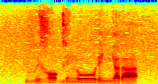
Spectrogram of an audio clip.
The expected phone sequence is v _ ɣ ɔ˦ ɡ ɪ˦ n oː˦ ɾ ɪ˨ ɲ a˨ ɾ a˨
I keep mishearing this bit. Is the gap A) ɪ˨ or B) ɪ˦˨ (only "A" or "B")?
A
